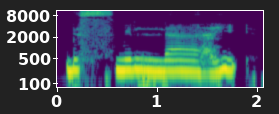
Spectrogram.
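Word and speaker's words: بسم الله: சரி, அதில் என்ன கொடுத்துருக்காங்கன்னா அல்லாஹ் என்ற வார்த்தையில் உள்ள லாமுக்கு முன்னுள்ள எழுத்தில் கெஸ்ரா இருந்தால் அல்லாஹ் என்ற வார்த்தையில் உள்ள லாமை மெல்லினமாக தர்கீக் செய்து உச்சரிக்க வேண்டும்.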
